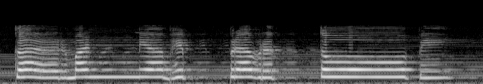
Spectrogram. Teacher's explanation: ಚರಣದ ಕೊನೆಗೆ ಬಂದಿರೋ ಪಿ ರಸ್ವ ಬರ್ಬೇಕು ತೋ ದೀರ್ಘ ಹೇಳ್ಬೇಕು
